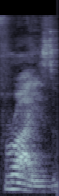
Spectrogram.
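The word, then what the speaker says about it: fries: هنا عندي الاي اي بتعمل لونج اي، فرا اي، جبتها منين يا مستر؟ بص كده معايا، كلمه زي كلمه تاي، كلمه زي كلمه باي، الاي اي بنطقها ايه؟ اي، دي حاله مهمه جدا من لونج اي، وخدناها قبل كده في كورس الفونكس. فرا ايز، فرايز، والاس بنطقها زي، فرايز، فرايز.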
